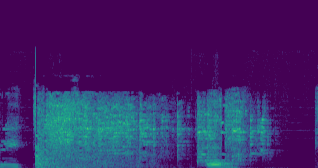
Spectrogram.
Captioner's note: glass Breaks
